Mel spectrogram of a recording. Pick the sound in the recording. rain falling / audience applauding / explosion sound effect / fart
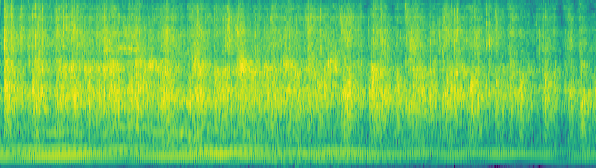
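audience applauding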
